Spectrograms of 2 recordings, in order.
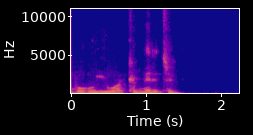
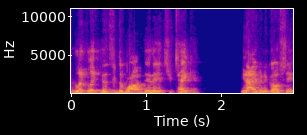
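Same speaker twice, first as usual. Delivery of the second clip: louder, higher, urgent warning; scolding call-out; 7 semitones higher, 10 dB louder, faster than usual. Real, not acted. Coach to listeners taking a bad deal, loud scolding. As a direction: wake them up before they take the deal.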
